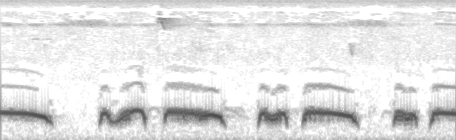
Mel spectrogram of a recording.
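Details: Wild pigeon cooing steadily in a rhythmic series of arched and level hoots, alternating short double-humped notes with longer ones, each separated by brief gaps.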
